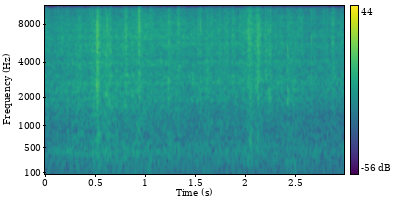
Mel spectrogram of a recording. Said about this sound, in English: there's a big yellow machine that has a blue Pontiac inside. One of her employees walks over and flips a switch. Right now, he's having to turn on the crusher. Within a few seconds, the car is squished into a block of metal that's ready for scrap.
